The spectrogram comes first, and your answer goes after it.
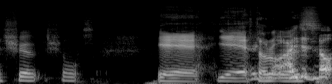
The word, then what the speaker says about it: Schultz: I can't pronounce his name, it's weird. Dwight Schultz? Schultz. I was going to say Shouts. Yeah, Schultz.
